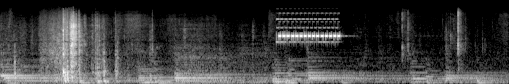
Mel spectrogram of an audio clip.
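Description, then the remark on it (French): A telephone rings once midway, a bright, rapidly trilling bell burst lasting about a second, standing out clearly over a low, murky background with a few knocks and clatters. “Excuse-moi, je prends le téléphone, je casse mon portable.”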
